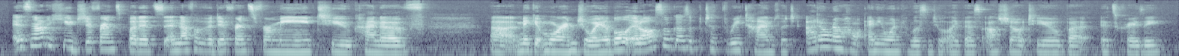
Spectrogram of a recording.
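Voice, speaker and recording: At a fairly quick pace, a woman with a medium-pitched voice talks with ordinary pitch variation over noticeable background noise. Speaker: lifestyle vlogger. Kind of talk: sponsored product talk. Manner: fast; chatty.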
